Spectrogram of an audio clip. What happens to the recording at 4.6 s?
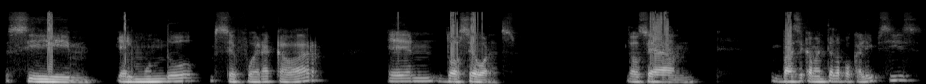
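At that point the speech is hit by integer overflow, from 4.51 to 4.82 s. The level is driven about 2 dB past the integer limit, and instead of being held at the ceiling, each peak that crosses it wraps around to the opposite extreme. It is heard as harsh, violent cracks on the loudest moments, far sharper than clipping. On a waveform the peaks jump abruptly from top to bottom. A spectrogram shows bright vertical broadband streaks.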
